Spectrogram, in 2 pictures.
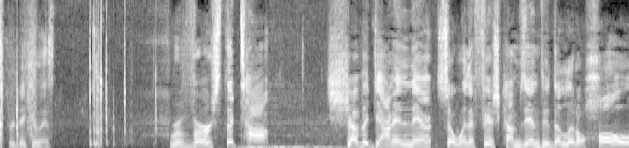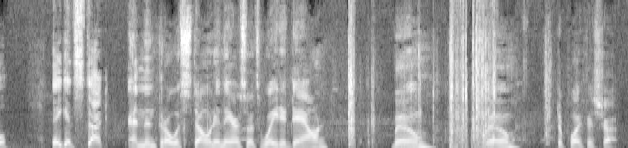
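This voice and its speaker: Female survival show contestant, informal, practical and instructive, light background noise. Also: deep voice. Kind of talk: casual on-location talk and explanation. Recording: faint noise with clicks.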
